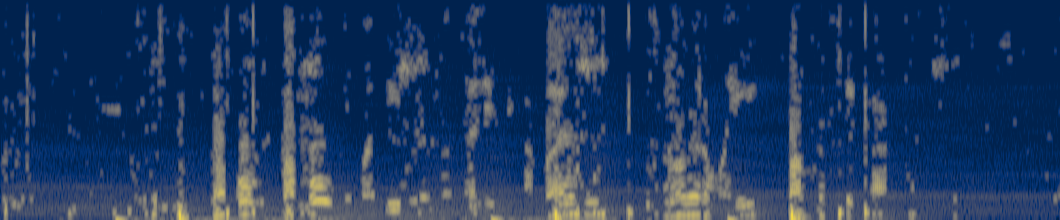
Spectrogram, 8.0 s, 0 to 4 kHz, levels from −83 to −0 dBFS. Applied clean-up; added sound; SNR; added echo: classical method spectral subtraction.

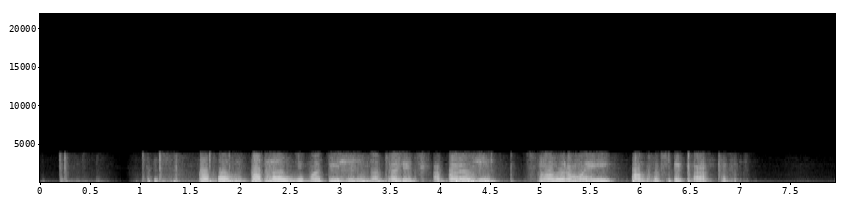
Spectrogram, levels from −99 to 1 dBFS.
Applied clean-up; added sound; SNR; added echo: neural mask model RNNoise.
